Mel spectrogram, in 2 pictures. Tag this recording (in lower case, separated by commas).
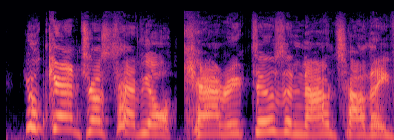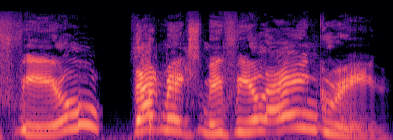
speech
